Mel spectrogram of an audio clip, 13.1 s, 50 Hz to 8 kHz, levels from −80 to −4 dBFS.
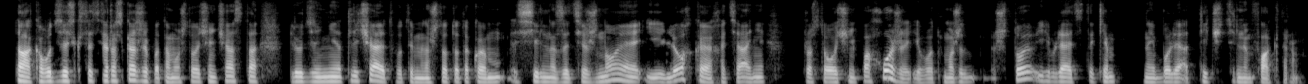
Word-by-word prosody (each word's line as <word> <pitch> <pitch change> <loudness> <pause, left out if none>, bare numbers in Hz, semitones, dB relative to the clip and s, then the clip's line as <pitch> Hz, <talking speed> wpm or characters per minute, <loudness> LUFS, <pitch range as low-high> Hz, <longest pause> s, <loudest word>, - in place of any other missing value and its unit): Так, - - +8
а 120 - +6
вот 125 -1 +4
здесь, 130 +1 +2
кстати, 135 0 -4
расскажи, 135 -1 +3
потому 105 0 0
что 105 +3 -3
очень 115 +1 -1
часто 125 -1 +1 0.3
люди 115 0 +1
не 115 +1 +3
отличают 120 -3 +3
вот 105 0 -7
именно 100 -1 +1
что-то 110 +2 -1
такое, 110 0 +1
м, 110 +2 -1
сильно 110 +1 +1
затяжное 115 +6 0
и 105 -1 -3
легкое, 105 - +1
хотя 105 +2 -2
они 110 +1 -1 0.4
просто 110 - -2
очень 105 +1 +1
похожи. 120 - +1
И 95 - -9
вот, 95 +2 -5
может 105 0 -3 0.2
что 165 +3 0
является 115 - -1
таким 115 0 -4 0.2
наиболее 110 0 0
отличительным 110 -1 -5
фактором? - - -2
110 Hz, 165 wpm, -26 LUFS, 105-120 Hz, 0.4 s, Так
